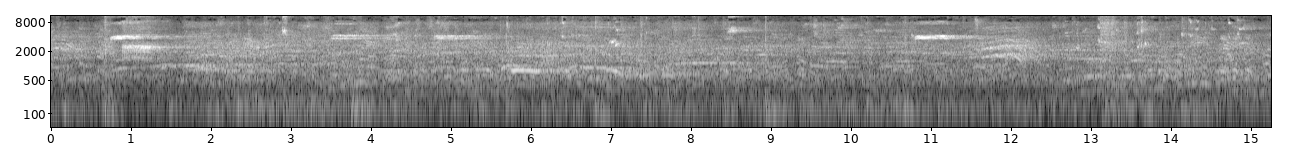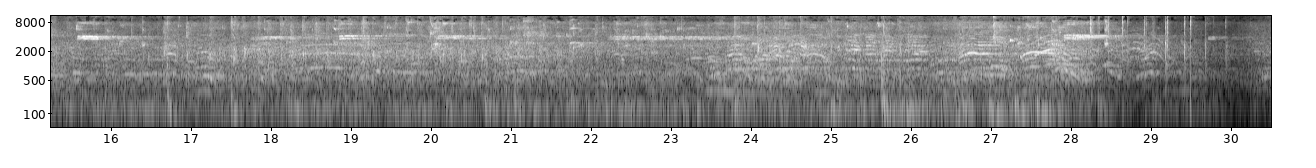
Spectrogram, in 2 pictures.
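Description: Basketball being bounced and played on a hardwood gym floor, with indistinct players' and spectators' voices echoing through a large hall. Several brief high-pitched squeaks come and go throughout.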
